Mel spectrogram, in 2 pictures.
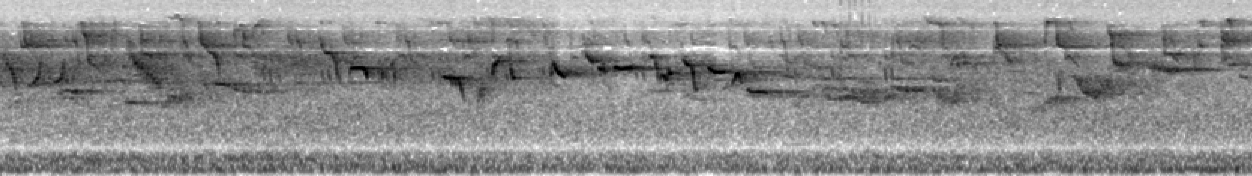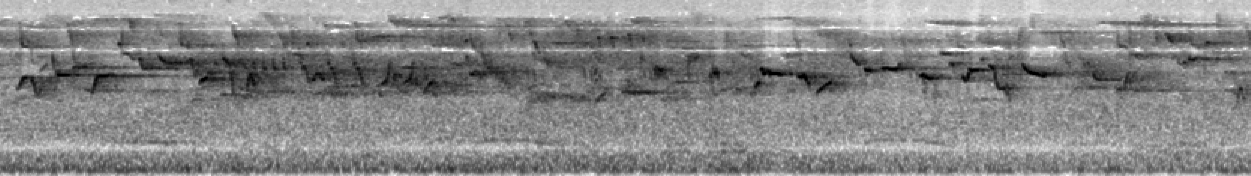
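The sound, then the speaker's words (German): Eurasian blackcap warblers singing in a dense, high-pitched chorus of chirps, trills and twitters over a continuous low rustling background, moderately loud and steady throughout without any talking. “Die ein oder andere Grasmücke ist auch dabei, Mönchsgrasmücken vor allem jetzt.”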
